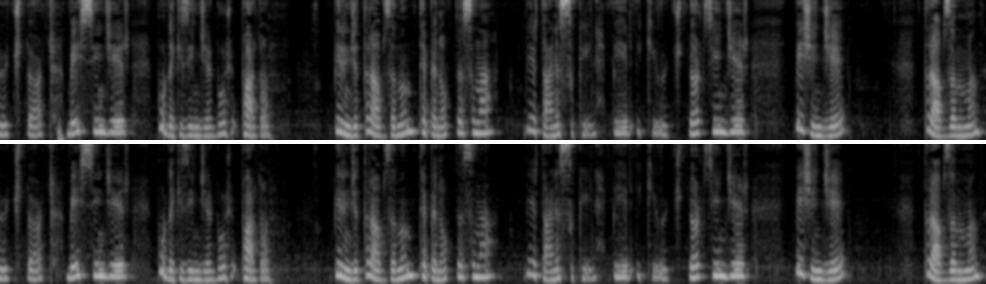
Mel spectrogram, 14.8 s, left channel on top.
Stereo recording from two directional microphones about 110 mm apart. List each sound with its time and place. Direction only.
0.0 s speech: 30° left (ahead or behind)
6.6 s speech: 40° left (ahead or behind)
7.9 s speech: 30° left (ahead or behind)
